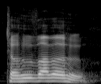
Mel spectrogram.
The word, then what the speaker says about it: tohu vavohu: In fact, it rhymes in Hebrew. Tohu vavohu is what it says.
